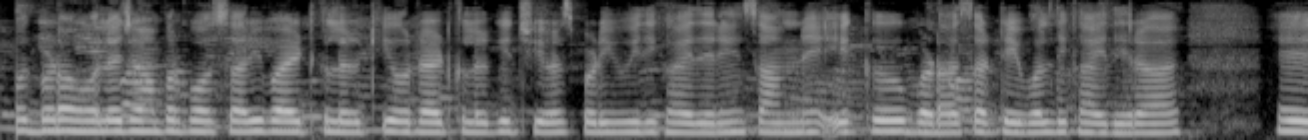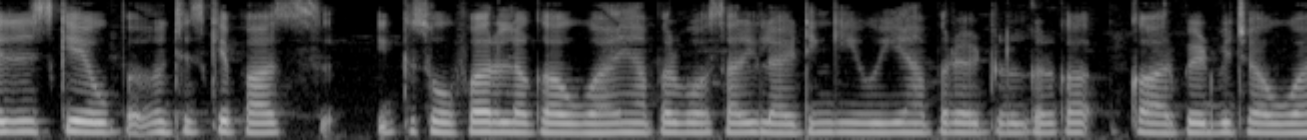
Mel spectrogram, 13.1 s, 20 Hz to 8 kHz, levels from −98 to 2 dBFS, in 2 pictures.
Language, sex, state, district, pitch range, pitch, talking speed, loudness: Hindi, female, Uttar Pradesh, Ghazipur, 200-220 Hz, 205 Hz, 265 wpm, -32 LUFS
